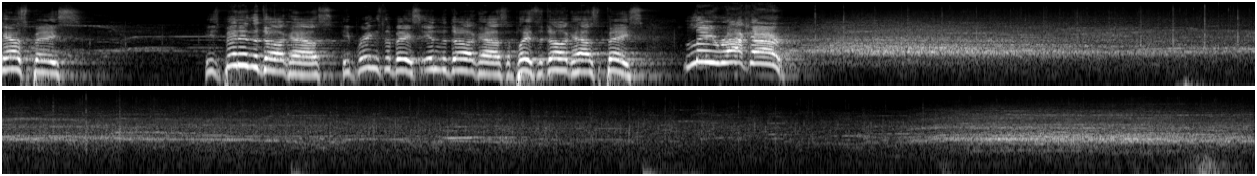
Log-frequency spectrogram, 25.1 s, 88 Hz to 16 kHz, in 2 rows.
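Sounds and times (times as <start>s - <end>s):
speech: 0.0s - 0.9s, 2.0s - 8.0s
crowd applauding and cheering: 0.0s - 3.4s, 8.0s - 25.0s
whoops from the crowd: 1.0s - 2.1s, 8.1s - 25.0s.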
